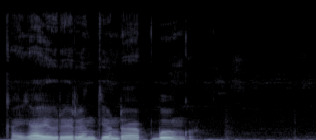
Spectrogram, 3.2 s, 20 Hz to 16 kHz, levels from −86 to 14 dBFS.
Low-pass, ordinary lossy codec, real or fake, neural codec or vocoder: 14.4 kHz; Opus, 64 kbps; real; none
